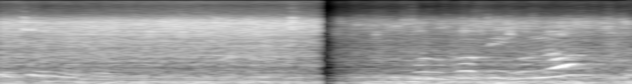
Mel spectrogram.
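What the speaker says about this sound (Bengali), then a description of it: "লাল লাল করে ভেজে নিয়েছি এবার তুলে নেব" Cauliflower florets dusted with turmeric fry in hot oil, giving a loud, steady broadband sizzle that cuts out for a moment, then resumes with voices faintly underneath.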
